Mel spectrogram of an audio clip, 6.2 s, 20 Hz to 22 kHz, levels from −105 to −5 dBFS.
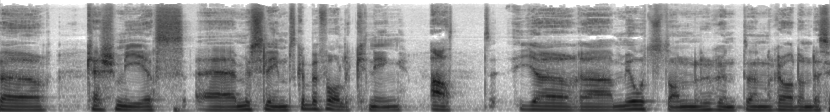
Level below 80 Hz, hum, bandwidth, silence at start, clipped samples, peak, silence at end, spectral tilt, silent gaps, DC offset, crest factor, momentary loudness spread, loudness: -64 dBFS; none; 19 kHz; 0 s; under 0.1%; -2 dBFS; 0 s; -4 dB/octave; none; under 0.1%; 18 dB; 8 LU; -20 LUFS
